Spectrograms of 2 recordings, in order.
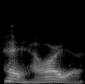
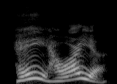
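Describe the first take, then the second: First: Low, deep adult greeting; calm, relaxed. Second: Put-on high, talking-to-a-kid greeting; too friendly. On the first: Coach shows the right hello to an adult, calm and relaxed. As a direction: say it deeper and more relaxed. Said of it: "More calm, more relaxed". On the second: Coach shows the wrong hello, too friendly. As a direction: gush as if to a kid. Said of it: "That's too friendly". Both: Shown as a demonstration.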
